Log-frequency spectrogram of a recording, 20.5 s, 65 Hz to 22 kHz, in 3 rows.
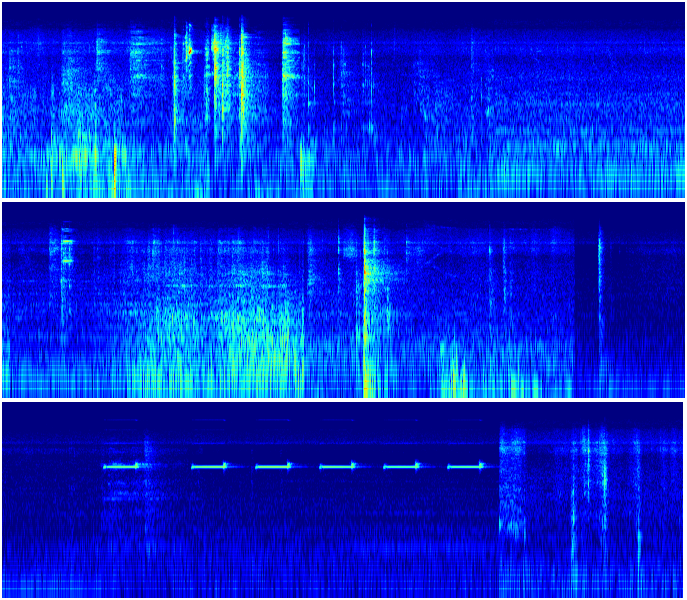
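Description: Clattering and knocks, then one loud knock about halfway. Near the end, the warning beeper in a John Deere 5085M tractor's cab sounds six short, high beeps in quick, even succession.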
